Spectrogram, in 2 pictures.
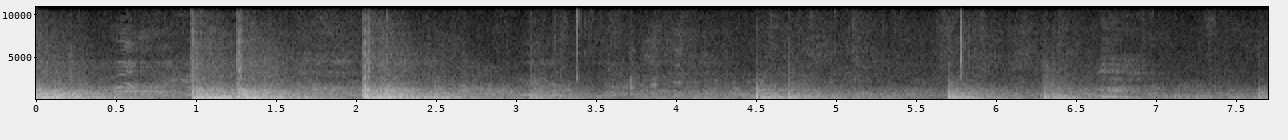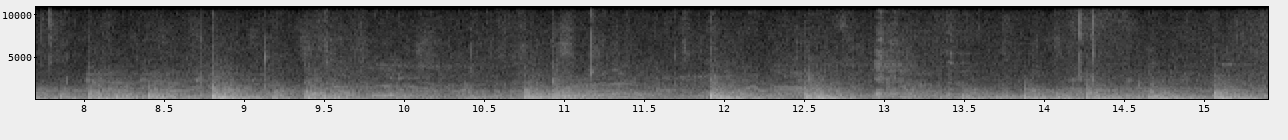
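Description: Big drums are struck with single heavy, booming beats.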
